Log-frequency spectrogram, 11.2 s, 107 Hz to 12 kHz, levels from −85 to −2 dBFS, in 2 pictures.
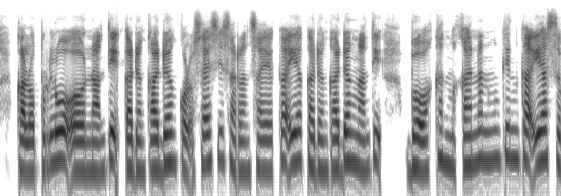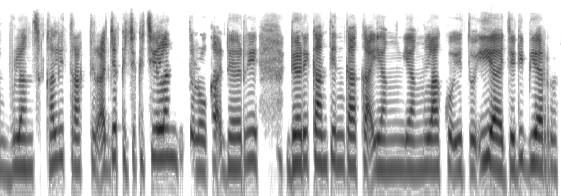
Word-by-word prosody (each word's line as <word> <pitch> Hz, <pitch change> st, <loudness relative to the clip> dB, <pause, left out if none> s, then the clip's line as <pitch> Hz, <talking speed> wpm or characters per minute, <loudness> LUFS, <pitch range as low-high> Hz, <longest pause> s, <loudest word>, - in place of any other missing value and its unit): kalau 195 Hz, -2 st, +1 dB
perlu, 235 Hz, +4 st, +1 dB, 0.2 s
eee, 200 Hz, -, +1 dB
nanti 195 Hz, +5 st, +1 dB
kadang-kadang 210 Hz, +2 st, 0 dB
kalau -, -, -3 dB
saya 235 Hz, +1 st, -2 dB
sih 255 Hz, -, -7 dB
saran 210 Hz, -5 st, -4 dB
saya, 205 Hz, 0 st, -3 dB
Kak, 245 Hz, +3 st, +1 dB
ya, 250 Hz, -, -1 dB
kadang-kadang 215 Hz, +1 st, -1 dB
nanti 210 Hz, -, -2 dB, 0.2 s
bawakan 220 Hz, +4 st, -2 dB
makanan 230 Hz, +4 st, -2 dB
mungkin, 260 Hz, +1 st, -7 dB
Kak, 250 Hz, -2 st, +3 dB
ya, 255 Hz, +1 st, +4 dB
sebulan 215 Hz, -2 st, -3 dB
sekali 235 Hz, +3 st, -4 dB
traktir 225 Hz, -2 st, -2 dB
aja 275 Hz, -, +2 dB
kecil-kecilan 270 Hz, +1 st, +2 dB
gitu 230 Hz, -4 st, -7 dB
loh, 205 Hz, -, -4 dB
Kak, -, -, -1 dB
dari 220 Hz, +3 st, -2 dB, 0.4 s
dari 235 Hz, +1 st, +5 dB
kantin 245 Hz, 0 st, +2 dB
Kakak 225 Hz, -1 st, +3 dB
yang 210 Hz, 0 st, -2 dB
yang 205 Hz, -1 st, 0 dB
laku 210 Hz, -, +1 dB
itu 415 Hz, 0 st, -4 dB
iya, 245 Hz, -, +6 dB
jadi 220 Hz, +6 st, -1 dB
biar 230 Hz, -1 st, +3 dB
230 Hz, 205 wpm, -22 LUFS, 210-250 Hz, 0.4 s, iya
